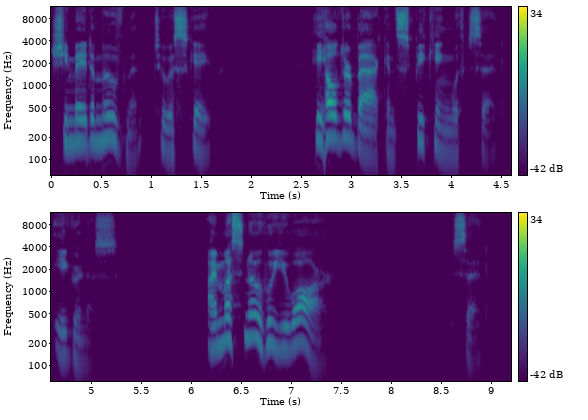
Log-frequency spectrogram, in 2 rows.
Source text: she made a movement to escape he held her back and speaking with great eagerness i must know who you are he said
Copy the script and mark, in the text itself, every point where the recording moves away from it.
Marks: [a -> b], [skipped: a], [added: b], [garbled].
she made a movement to escape he held her back and speaking with [great -> said] eagerness i must know who you are he said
